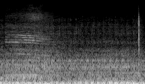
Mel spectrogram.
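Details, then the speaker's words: Royal Enfield motorcycle that also had starting and stalling troubles and a relay replaced: uneven single-cylinder exhaust thump with dropped and bunched beats; misfiring, which the owner blames on the fuel injection. "আজকে মানে যদি এই যে এই যে এই missing missing এটা FI এর প্রবলেম"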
